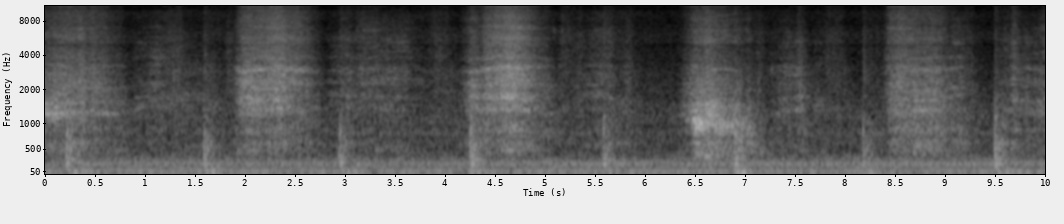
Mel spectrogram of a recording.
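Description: A man's hard, puffing breaths during squat jumps, about one every two seconds, with light thuds and squeaks as his sneakers land on the rubber gym floor.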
